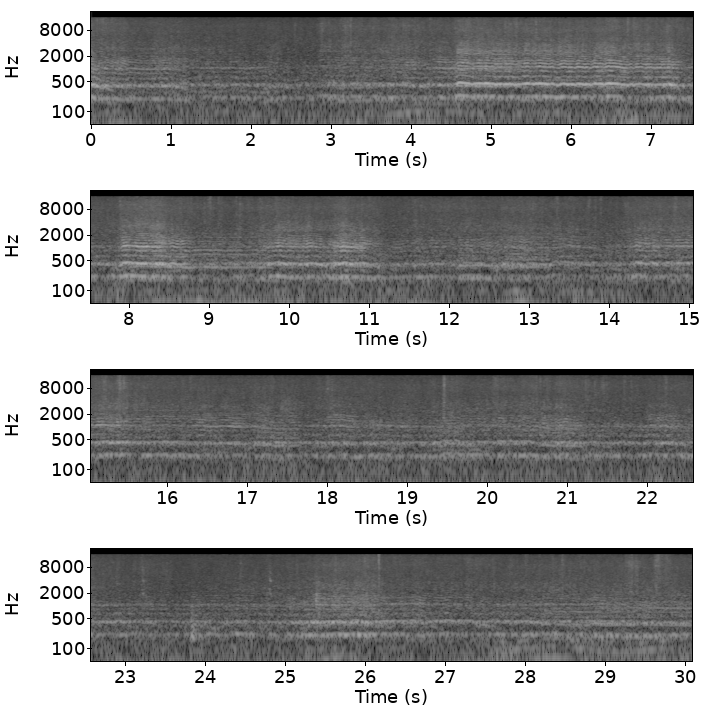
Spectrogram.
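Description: Many bees buzzing as they forage on corn tassels: a continuous hum with a wavering pitch, a little louder in the first third.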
